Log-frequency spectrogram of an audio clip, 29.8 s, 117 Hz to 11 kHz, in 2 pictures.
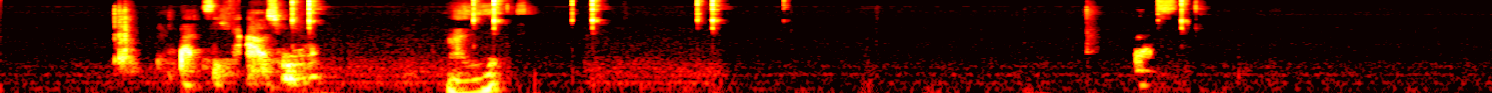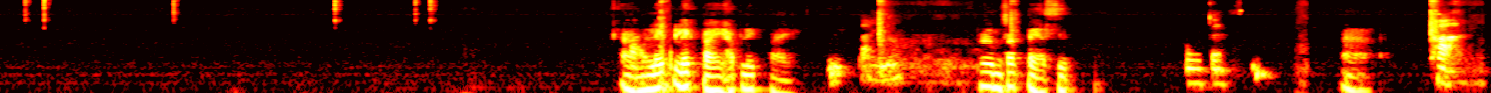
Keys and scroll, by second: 2.9-3.6 typing, 7.9-8.7 space, 10.2-10.8 space.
